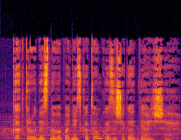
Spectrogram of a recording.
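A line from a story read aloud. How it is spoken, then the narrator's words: Sighing. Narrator (Russian): вздохнула Мэг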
